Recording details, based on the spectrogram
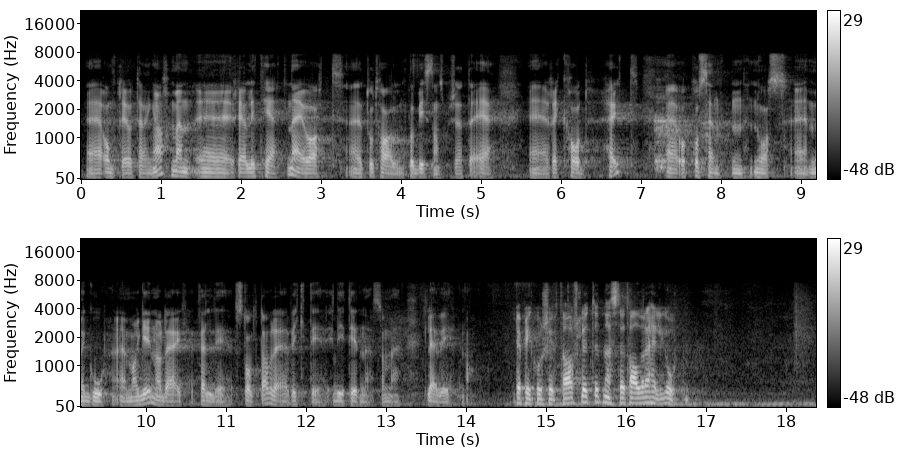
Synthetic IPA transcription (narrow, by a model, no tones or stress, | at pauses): ʔɔ̰mpʰʁɪʊɾɪt̪ʰeːɾɪŋɑʁmɛnɾɛɑlɪt̪ʰeːt̪n̩æɾjʊɑt̪t̪ʰʊt̪ʰɑːln̩pʰɔbiːst̪ɑnsbʉd̪ʂɛt̪ːə̰ʔɛɾ | ɾɛkʰɔʁd̪ | hœʏt̪ | ʔɔ̰pʰɾʊsɛnt̪n̩noːsmɛɡuːmɑʁɡiːnɔd̪ɛɛɡʋɛld̪ɪ̰st̪ɔlt̪ɑʋd̪ɛ̰ɛ̰ɾʋɪkt̪ɪ̰ɪd̪ɪt̪ʰiːd̪ənə̰sɔmɛ̰leːʋəɪno̰ː | ɾɛpʰlɪkʊʂɪft̪ʰəɑːʋʂlʉt̪ət̪nɛst̪ət̪ʰɑːləɾɑhɛlɡəʊʈɳ̩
